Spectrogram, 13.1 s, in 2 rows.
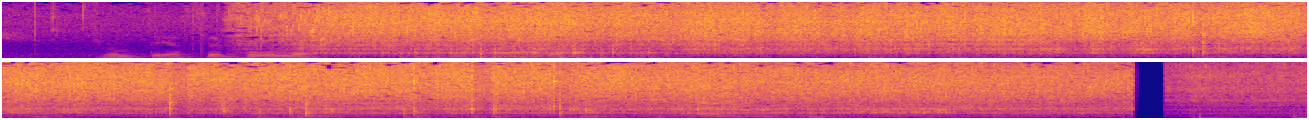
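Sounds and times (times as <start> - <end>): onion sizzling in hot oil: 1.1 - 13.0
metal spoon stirring in pan: 1.5 - 11.8.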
